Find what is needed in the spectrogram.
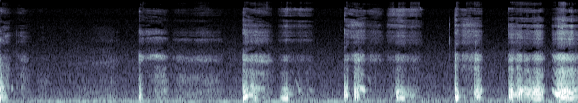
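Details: Female with persistent asthma attacks and a migraine-cluster headache complex: repeated harsh coughs in close bunches, growing more forceful, during an asthma attack with coughing and vomiting.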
